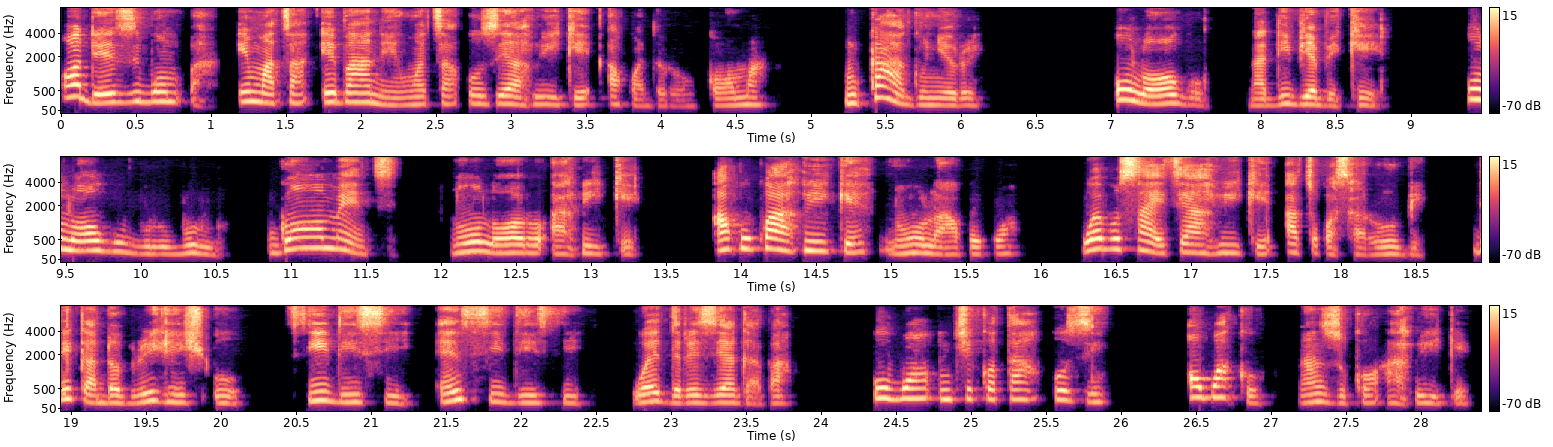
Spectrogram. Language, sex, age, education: Igbo, female, 30-45, tertiary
